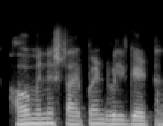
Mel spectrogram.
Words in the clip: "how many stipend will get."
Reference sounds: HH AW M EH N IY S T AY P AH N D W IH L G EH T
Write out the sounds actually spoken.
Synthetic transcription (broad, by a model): HH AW M EH N IY S T AY P AH N D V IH L G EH T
